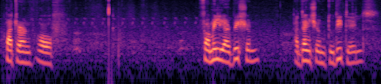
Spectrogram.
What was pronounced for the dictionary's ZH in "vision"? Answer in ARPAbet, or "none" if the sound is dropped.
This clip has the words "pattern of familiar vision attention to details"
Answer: SH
